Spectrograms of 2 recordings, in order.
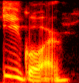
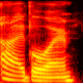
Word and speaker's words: Igor: between two characters you must be eigor no it's pronounced igore but they told me it was eigor well they were wrong then weren't they and the question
